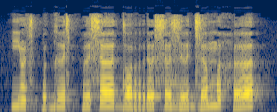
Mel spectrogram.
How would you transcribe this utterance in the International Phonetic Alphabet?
j ə̃˥˩ s k͡p ə˩ ɡ ɘː˥ s k͡p ɘ˩˥ s ɜː˥ d ɔ˧ r ə˩˥ s ə˧ z ɘ˩˥ d͡z ɜ˩˥ m ə˥ h ɜ˩˥

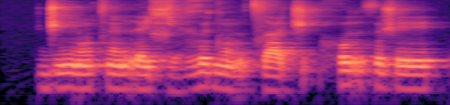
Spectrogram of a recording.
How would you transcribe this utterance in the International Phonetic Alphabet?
d͡ʒ ĩ˧˩ ɾ õ˧ t͡s ɛ̃˧ r ɛ˧˩ ɕ ɛ̤˩˧ ɣ ɵ˥ d õ˧˩ r t͡s a˧˩ t͡ʃ | h o˥ r θ ɵ˧ ʒ ɾ e˧

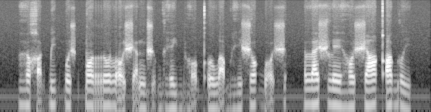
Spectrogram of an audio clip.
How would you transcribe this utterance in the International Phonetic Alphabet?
ɦ ɵ χ ɑ̰ k͡p i k͡p o ʃ k͡p ɔ r o l ɔ̰ ʃ a̰ n d͡ʒ o̰ ɡʱ e j bʱ ɔ̰ kʼ o w ɑ̰ bʱ i ʃ ɔ ɡ͡b ɔ̰ ʃ | l a ʃ l e ɦ ɔ ʃ ɑ qʼ ɔ ɡʷ i

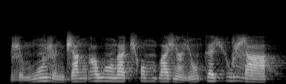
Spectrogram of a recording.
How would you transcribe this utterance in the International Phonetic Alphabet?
ɮ ʏ˩ m b õ˥ ɮ ʏ˩ n d͡ʒ a˦ ŋ ɡ ɑ˥ w ɔ̃˦ ð a˦ t͡ʃʰ ɔ˦ m b a˦ ʒ ã˩ ʒ ɔ̃˥ k ɛ˦ ç u˥ ɮ a˦

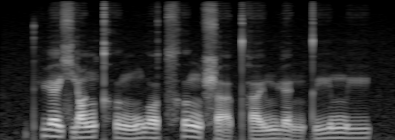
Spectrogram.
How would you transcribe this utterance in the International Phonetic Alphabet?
pʰ ɥ ɛ˥˨ ɕ j ɑ˦ ŋ kʰ ɤ˨˦ ŋ m w ɔ˨˦ t͡sʰ ɤ˥˨ ŋ ʂ ä̰˨˩ t̪ʰ a˦ ɪ̯ m ɥ ɛ̰˨˩ n t̪ i˦ m i˦

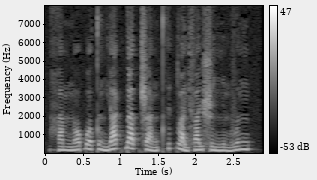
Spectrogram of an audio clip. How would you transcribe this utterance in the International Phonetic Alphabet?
h a˨˩ m n ɔ˧˥ ɓ ɔ˧˥ t̪ ə˨˩˨ ŋ j a˦˥ k̚ ɗ a˦˥ t̚ ʂ a˨˩˦ ŋ t̪ʰ ɨ˦˥ t̚ v a˨˩˨ j f a˧ j ʂ ɨ˨˩ ɲ ə˨˩˨ m v ə˧ ŋ

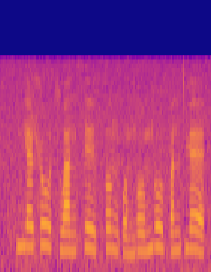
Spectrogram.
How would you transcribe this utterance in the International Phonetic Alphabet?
m j ɛ˦ ʂ o˥˨ ʊ̯ t͡s w a˨˦ n x e˥˨ ɪ̯ pʰ ɤ˥˨ ŋ p ɤ˩ m j o˨˦ ʊ̯ m j o˥˨ ʊ̯ p a˦ n t̪ ɥ ɛ˥˨

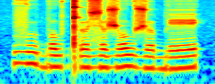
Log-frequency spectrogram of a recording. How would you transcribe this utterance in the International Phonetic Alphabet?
v u˦˨ b o˨ w ǃʼ ɵ˨ z ɵ˨ ʒ o˦˨ w ʒ ɵ˨ b e˨˦

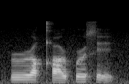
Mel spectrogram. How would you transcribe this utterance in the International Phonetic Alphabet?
ɹ ə˞ qʰ ə˞ f ə˞ s e

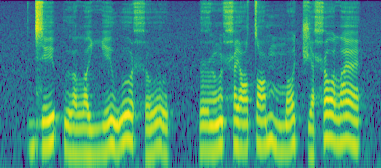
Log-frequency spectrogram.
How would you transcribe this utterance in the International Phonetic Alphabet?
d͡z e˨˥ p ɯ˩ lˠ ɘ˩ ʎ e˩˧˩ w o˦˨ ħ o˩˧˩ | ʕ õ˩˧˩ ħ e˨˩˦ tˤ o˨˥ mː ɔ˩˧˩ t͡ʃ e˩ ħ ɔ˦˨ lˠ æ˦˨

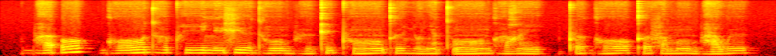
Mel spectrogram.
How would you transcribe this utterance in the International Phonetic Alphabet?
bʱ ɐ ʔ o | ɡʱ oː dʱ ɵ pʰ iː lʲ ɨ xʲ ɨː dʱ ũː bʱ ʉ kʼ i pʰ õː kʼ ʉ ʎ o ʎ ɐ̃ tʼ õː ɡʱ ɵ ʁ ĩ | pʼ ɵ ɡʱ oː kʼ ɵ f ɐ m ũː bʱ a w ʉ

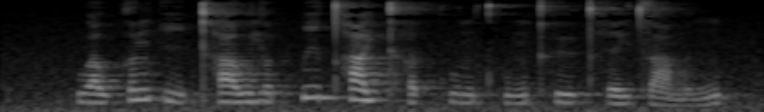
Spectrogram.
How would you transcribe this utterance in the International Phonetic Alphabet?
kʷ aː˨ w k ɐ˥ ŋ k iː˨˩ kʰ aː˨ w j ɵ˨˥ t̚ p iː˥ t̪ʰ aː˧ j kʰ ɐ˨˥ t̚ kʷ ɐ˨ n kʷʰ ɐ˨˥ ŋ kʰ yː˨˧ t̪ʰ e˨ j t͡s aː˨˩ m ɪ˨˥ ŋ

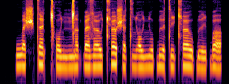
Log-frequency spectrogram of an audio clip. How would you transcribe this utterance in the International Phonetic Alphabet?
w ɛ ʃ t ɛ ǀʰ o ʎ ŋ͡ǀ ɜ k͡p ɛ z œ u̯ cʰ œ ʃ ɛ t ʎ ɔ u̯ ʎ u ɓ ɨ t i cʰ œ u̯ ɓ ɨ i̯ ɓ ʌ

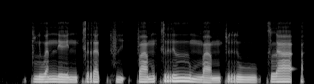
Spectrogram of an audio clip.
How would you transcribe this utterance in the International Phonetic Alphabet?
p l u˦˥ a̯ n eː˧ n k r a˦˥ t̚ f i˨˩ ʔ p a˦˥ m k r ɯː˥˩ m a˩˦ m p r uː˨˩ k l a˥˩ ʔ

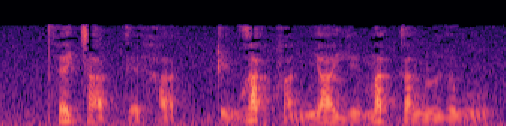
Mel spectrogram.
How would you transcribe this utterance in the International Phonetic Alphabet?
t̪ʰ ɛ˧˥ c aː˨˩ t̚ k ɛ˨˩˨ h a˨˩ k̚ | ʈ e˨˩˦ w ɣ a˦˥ k̚ f a˨˩˨ n ɲ aː˧ j e˨˩ m a˦˥ t̚ k a˧ ŋ ɹ ɨ˧ ə̯ w o˨˩

